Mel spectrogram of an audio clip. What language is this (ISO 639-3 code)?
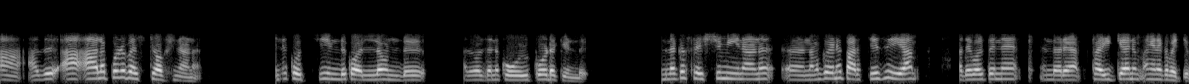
mal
